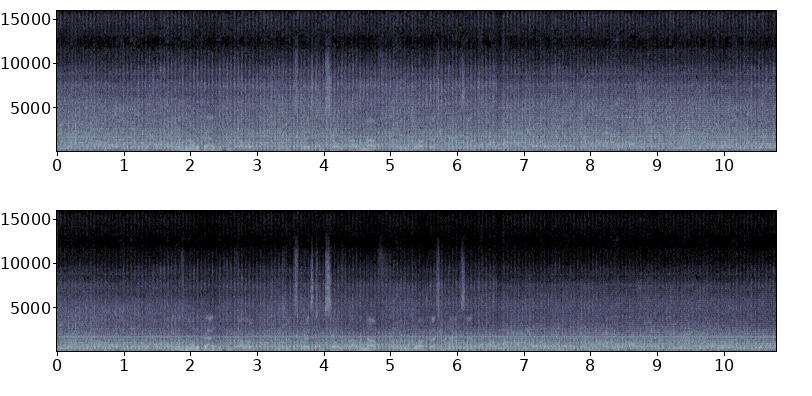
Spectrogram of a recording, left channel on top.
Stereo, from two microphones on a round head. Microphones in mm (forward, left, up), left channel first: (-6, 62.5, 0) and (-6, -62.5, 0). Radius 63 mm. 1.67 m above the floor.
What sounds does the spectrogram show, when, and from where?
0.0 s a helicopter: 55° left (ahead or behind); by 10.8 s 65° left (ahead or behind)
1.7 s a man speaking: 15° left (ahead or behind)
